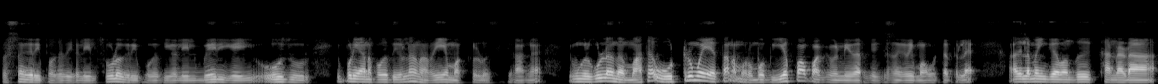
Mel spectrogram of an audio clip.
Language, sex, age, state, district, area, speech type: Tamil, male, 30-45, Tamil Nadu, Krishnagiri, rural, spontaneous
